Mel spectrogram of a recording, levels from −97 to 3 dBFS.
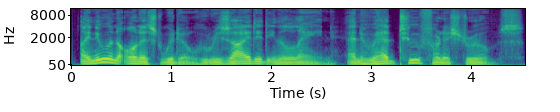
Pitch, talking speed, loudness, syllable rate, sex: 105 Hz, 210 wpm, -16 LUFS, 5.1 syllables/s, male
